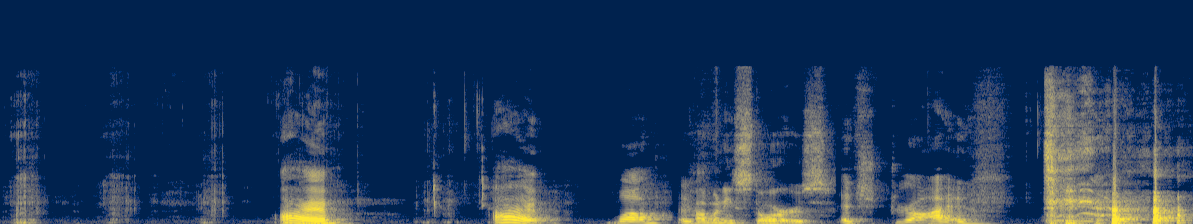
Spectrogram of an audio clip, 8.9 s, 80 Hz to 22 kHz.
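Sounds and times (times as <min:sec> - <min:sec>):
chewing semi-soft cheese: 0:00.0 - 0:01.9, 0:02.5 - 0:04.3
speech: 0:02.1 - 0:02.6, 0:04.7 - 0:08.8.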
